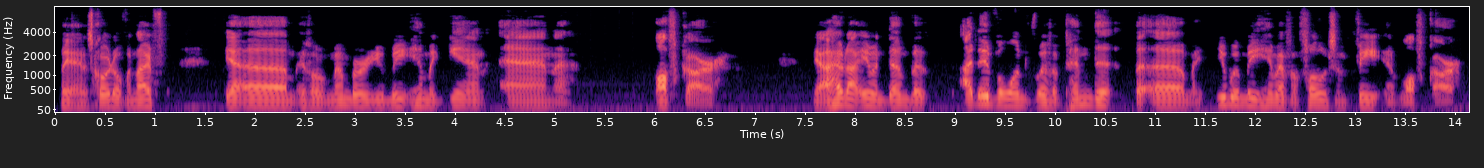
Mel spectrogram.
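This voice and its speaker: A man giving casual, rambling gameplay commentary with halting delivery. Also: mid-range voice, bright, forceful tone, no echo, lo-fi sound. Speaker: gaming video creator.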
